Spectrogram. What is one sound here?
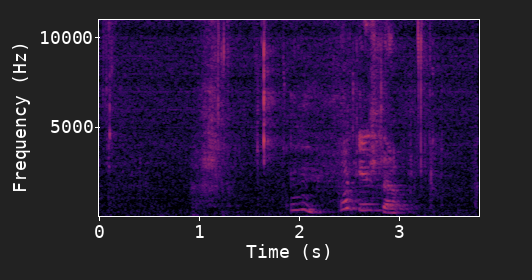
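A boy chews and slurps food noisily.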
